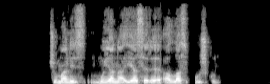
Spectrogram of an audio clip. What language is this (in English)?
Laz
